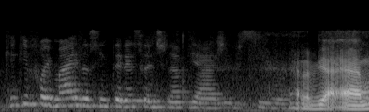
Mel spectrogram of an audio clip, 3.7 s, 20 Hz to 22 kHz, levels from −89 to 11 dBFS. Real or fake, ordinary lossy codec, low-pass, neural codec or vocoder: real; Opus, 16 kbps; 7.2 kHz; none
